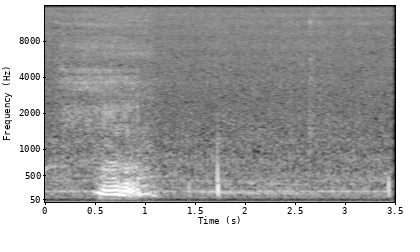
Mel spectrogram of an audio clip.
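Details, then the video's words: Boxer dog snoring while asleep indoors, one of two boxers napping on couches in a room; a single low rumbling snore swells and fades over half a second, followed by faint clicks in a quiet room. "Snoring Boxers"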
